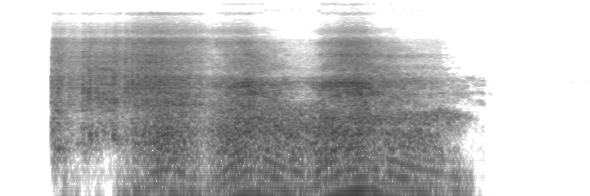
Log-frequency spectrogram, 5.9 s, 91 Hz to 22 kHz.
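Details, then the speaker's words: 2012 Honda Vario Techno scooter with a standard engine, used bike for sale: catches quickly, blips up a couple of times and settles to an even, smooth beat with no knocks or rattles; a healthy start, and the seller calls the engine very smooth. "Nah, bisa didengarkan ya di video itu mesinnya. Masih sangat halus, mesin pokoknya boleh dibilang prima."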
